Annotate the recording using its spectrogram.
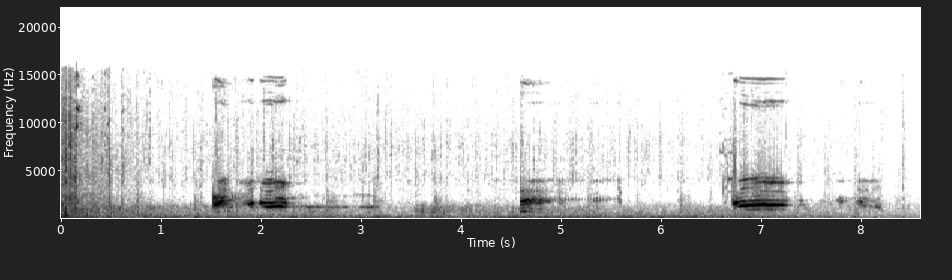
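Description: Footsteps thud on a hard rooftop.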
